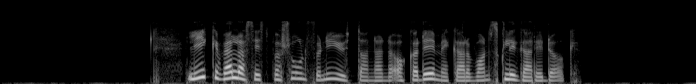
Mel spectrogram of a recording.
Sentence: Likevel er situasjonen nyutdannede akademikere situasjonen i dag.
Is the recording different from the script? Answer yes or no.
yes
